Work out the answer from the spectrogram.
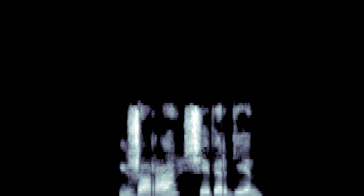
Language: Mari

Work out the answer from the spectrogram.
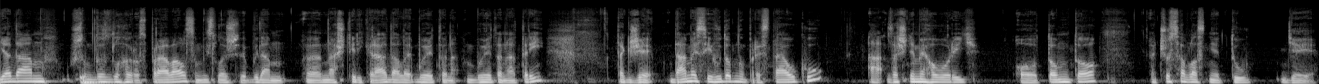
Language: Slovak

